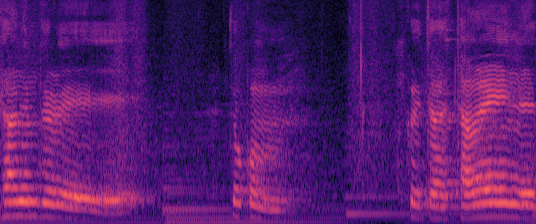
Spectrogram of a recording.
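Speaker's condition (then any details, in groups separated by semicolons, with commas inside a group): Brain lesion disability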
